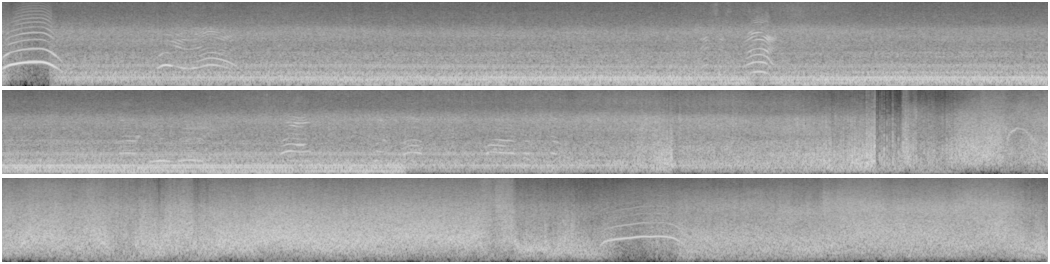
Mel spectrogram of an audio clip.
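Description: Steady drone of the jump plane's engine with wind at the open door, which cuts off about fourteen seconds in as the tandem pair exits. It gives way to loud, rushing freefall wind on the camera microphone.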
